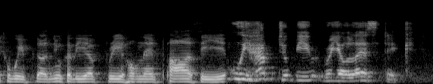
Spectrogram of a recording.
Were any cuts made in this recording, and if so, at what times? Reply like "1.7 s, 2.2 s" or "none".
1.6 s, 2.3 s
